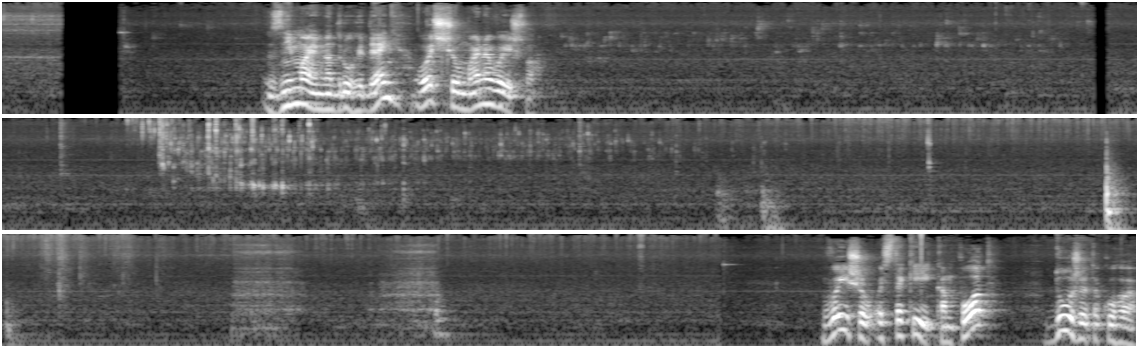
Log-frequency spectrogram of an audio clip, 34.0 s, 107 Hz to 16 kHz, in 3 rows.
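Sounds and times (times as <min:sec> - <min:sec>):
steady low hum: 0:01.2 - 0:34.0
liquid pouring into a glass: 0:12.6 - 0:20.9
glass knocking on a table: 0:18.5 - 0:19.2, 0:22.4 - 0:22.9
soft thump: 0:18.5 - 0:19.3.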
